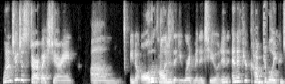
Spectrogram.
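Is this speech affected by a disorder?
No.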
